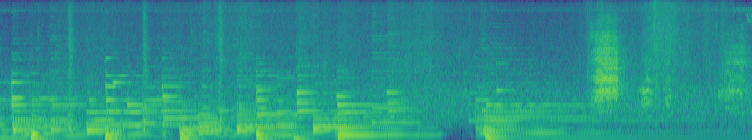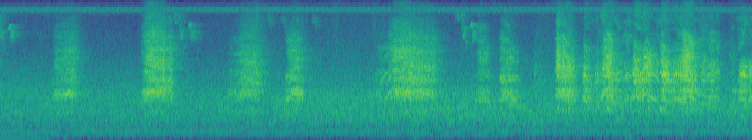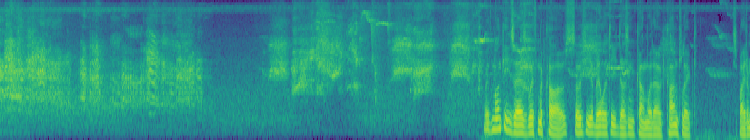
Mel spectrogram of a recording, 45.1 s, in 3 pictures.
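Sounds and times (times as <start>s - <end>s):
harsh animal calls: 11.7s - 15.4s, 16.1s - 16.8s, 17.8s - 18.8s, 19.6s - 21.3s, 22.6s - 25.5s, 26.1s - 34.4s, 35.3s - 43.6s.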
